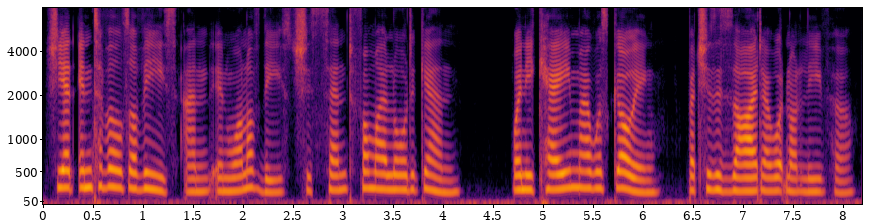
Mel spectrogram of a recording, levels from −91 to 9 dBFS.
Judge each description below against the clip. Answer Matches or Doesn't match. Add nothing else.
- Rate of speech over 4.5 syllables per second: Matches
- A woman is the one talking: Matches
